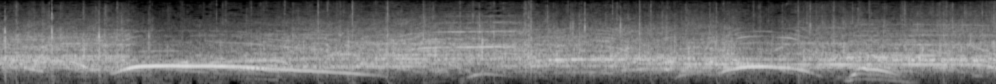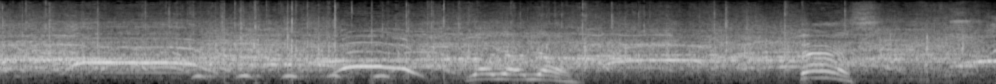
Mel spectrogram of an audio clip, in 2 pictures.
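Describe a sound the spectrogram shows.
People in a crowd whoop and scream with excitement.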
